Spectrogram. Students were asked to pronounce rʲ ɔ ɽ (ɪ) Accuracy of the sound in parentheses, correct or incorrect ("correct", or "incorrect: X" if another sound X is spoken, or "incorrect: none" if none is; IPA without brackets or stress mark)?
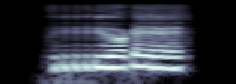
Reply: incorrect: ɛ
